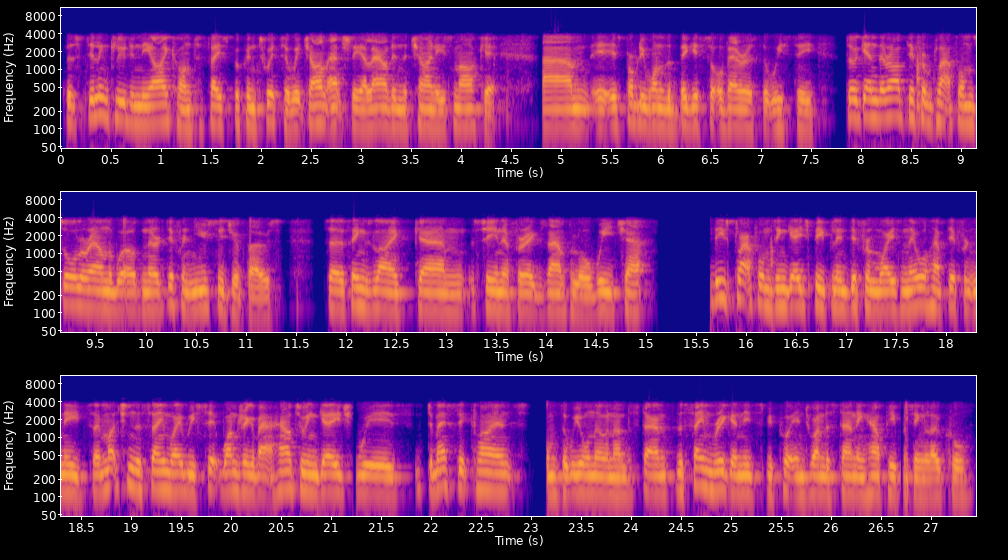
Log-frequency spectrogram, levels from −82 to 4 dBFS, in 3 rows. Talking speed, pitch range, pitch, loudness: 225 wpm, 110-125 Hz, 115 Hz, -20 LUFS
